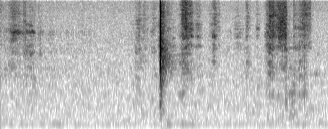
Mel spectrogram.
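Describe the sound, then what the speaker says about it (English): A paper invoice folded by hand while packing a trading card shipment: soft, close rustling with one sharp crisp crease snap in the middle, then more light crinkles of the paper. "I'll take my invoice and fold it in half"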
